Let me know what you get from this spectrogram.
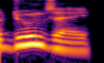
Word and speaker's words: Odunze: The next receiver, we teased it a few minutes ago, University of Washington, Rome Odozie. How do you say his name? I'm terrible names. Odunze. – Yep. – Sounds way cooler than I said it, so thank you, for that.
